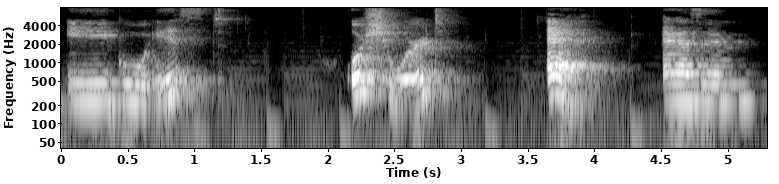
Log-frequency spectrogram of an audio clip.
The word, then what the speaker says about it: Egoist: E can be pronounced long. E as in Egoist.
